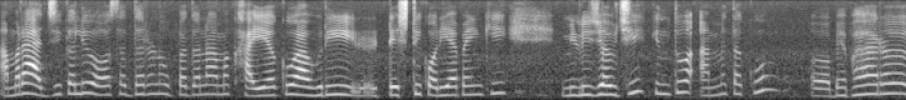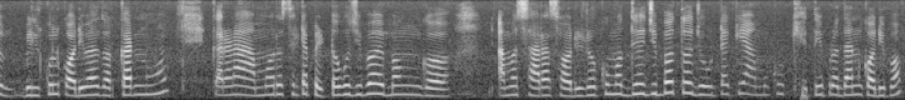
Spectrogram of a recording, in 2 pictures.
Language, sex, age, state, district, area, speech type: Odia, female, 45-60, Odisha, Rayagada, rural, spontaneous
